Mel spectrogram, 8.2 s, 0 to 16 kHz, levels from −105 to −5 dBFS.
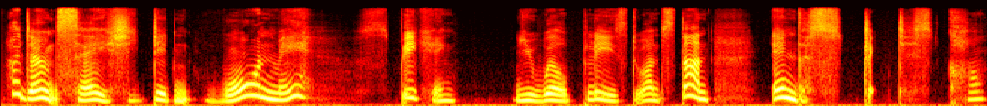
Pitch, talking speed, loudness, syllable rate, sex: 245 Hz, 115 wpm, -17 LUFS, 3.9 syllables/s, female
